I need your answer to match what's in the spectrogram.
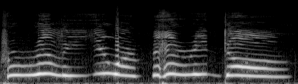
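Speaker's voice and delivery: very high, tearful scolding; angry. A narrator's reading. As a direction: whine the reproach in a squeaky turtle voice. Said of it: "said the Mock Turtle angrily".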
